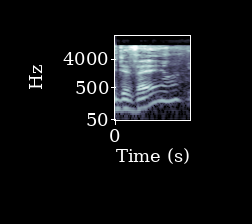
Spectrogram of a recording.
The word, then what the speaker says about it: Dewaere: Alors moi, je dis Devers. – Mais ça s'écrit avec un V.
